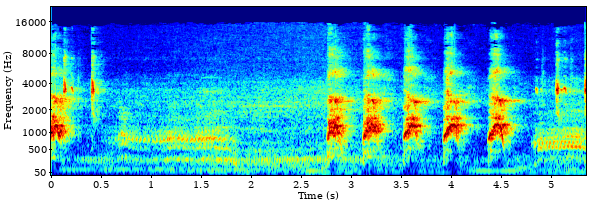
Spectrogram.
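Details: Two pet dogs barking at a toy dog during their first meeting: a quick run of five sharp, loud barks about half a second apart, preceded by softer whining, tonal sounds.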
